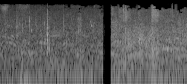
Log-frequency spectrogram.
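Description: Wind rumbling on the microphone with faint voices, broken by a split-second dropout of all sound a little past a second in.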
